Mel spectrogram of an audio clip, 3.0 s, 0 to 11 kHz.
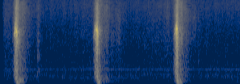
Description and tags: Whoosh (tiny)
3D, doppler, fly-by, flyby, pass-by, small, spatial, swish, swoosh, transition, whizz, whoosh, woosh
